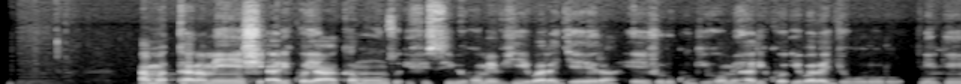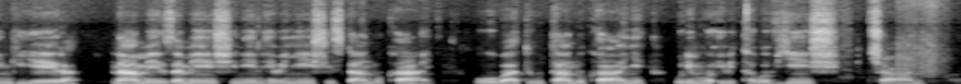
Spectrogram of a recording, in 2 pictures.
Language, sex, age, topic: Rundi, male, 25-35, education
